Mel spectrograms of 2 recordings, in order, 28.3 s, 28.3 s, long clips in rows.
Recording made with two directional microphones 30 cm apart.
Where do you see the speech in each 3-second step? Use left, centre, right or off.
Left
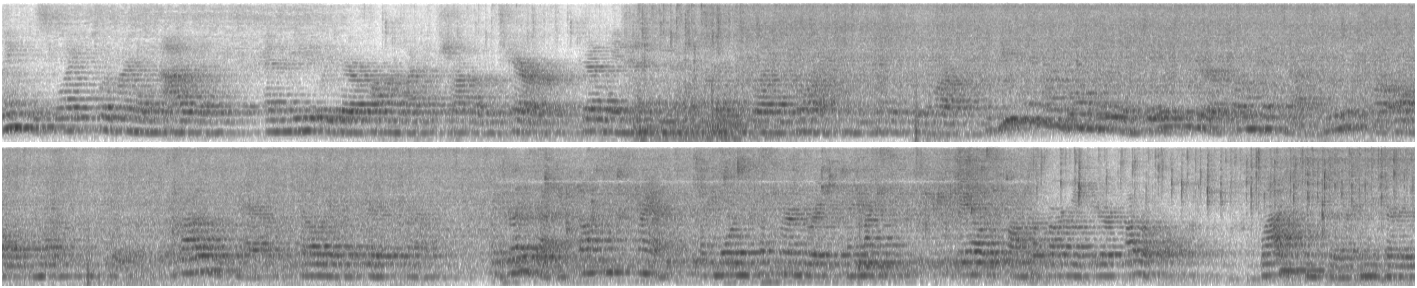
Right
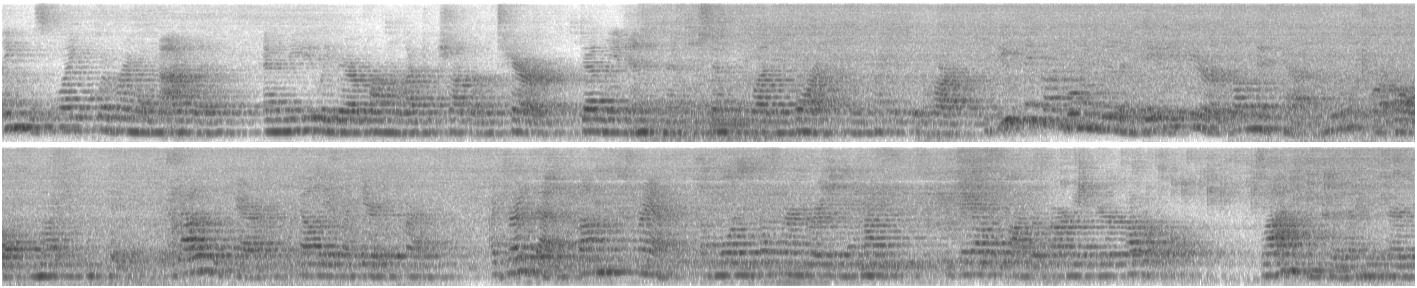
right, right, right, right, right, right, centre, left, left, left.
